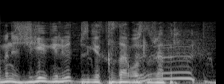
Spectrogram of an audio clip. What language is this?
Kazakh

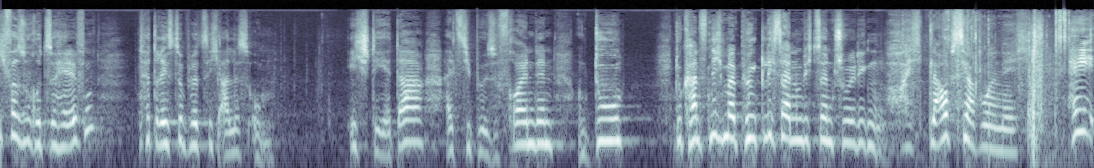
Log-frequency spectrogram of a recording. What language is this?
German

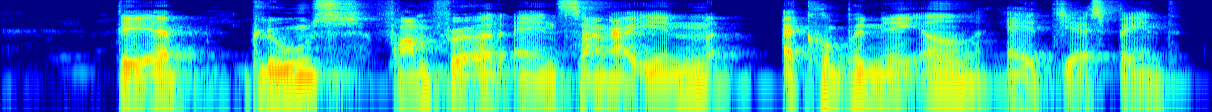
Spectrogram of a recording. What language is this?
Danish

